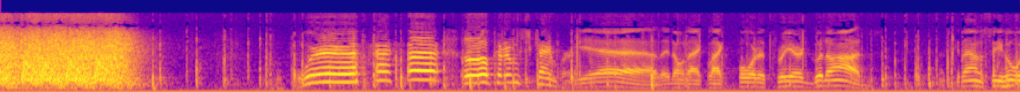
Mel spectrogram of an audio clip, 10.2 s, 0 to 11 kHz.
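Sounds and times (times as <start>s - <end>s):
scattered volley of gunshots fired over people's heads: 0.0s - 1.6s
speech: 3.0s - 8.9s, 9.6s - 10.1s.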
